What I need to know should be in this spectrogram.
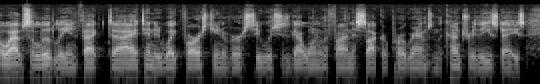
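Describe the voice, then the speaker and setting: A man with an American accent, fairly low in pitch, monotone, flat intonation and hardly any pauses, in a dry, close sound with no echo amid noticeable background noise. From US South, North Carolina. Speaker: university administrator. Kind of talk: interview.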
